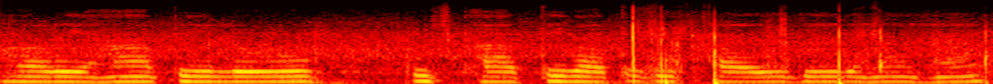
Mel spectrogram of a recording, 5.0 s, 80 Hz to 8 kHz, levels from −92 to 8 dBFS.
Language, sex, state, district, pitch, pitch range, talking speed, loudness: Hindi, female, Bihar, Madhepura, 175 Hz, 170-180 Hz, 120 wpm, -28 LUFS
